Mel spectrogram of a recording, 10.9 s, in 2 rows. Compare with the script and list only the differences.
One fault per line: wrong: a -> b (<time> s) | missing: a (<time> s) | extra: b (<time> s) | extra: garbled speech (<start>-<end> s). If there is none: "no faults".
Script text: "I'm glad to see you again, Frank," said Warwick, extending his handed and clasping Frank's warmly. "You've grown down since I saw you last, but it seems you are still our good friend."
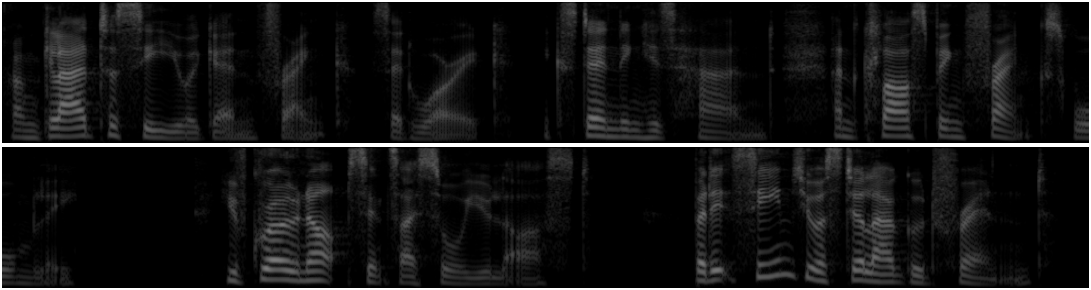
wrong: handed -> hand (3.4 s)
wrong: down -> up (7.0 s)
